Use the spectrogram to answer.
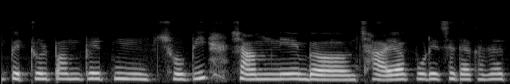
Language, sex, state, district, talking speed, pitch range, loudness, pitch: Bengali, female, West Bengal, Malda, 115 wpm, 235-255 Hz, -20 LUFS, 245 Hz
